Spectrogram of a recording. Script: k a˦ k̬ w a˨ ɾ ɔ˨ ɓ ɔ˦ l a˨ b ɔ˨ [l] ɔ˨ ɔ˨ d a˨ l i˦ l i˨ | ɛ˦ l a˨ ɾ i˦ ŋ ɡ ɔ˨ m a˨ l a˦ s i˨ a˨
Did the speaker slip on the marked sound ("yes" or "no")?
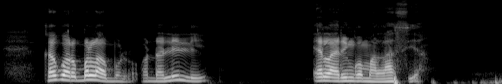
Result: no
